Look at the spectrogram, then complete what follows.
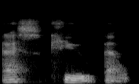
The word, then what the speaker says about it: SQL: There is a word on this screen, or it's an acronym actually, it's SQL. And if you don't know how to pronounce SQL properly and you mispronounce it in a job interview, probably not the best thing.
